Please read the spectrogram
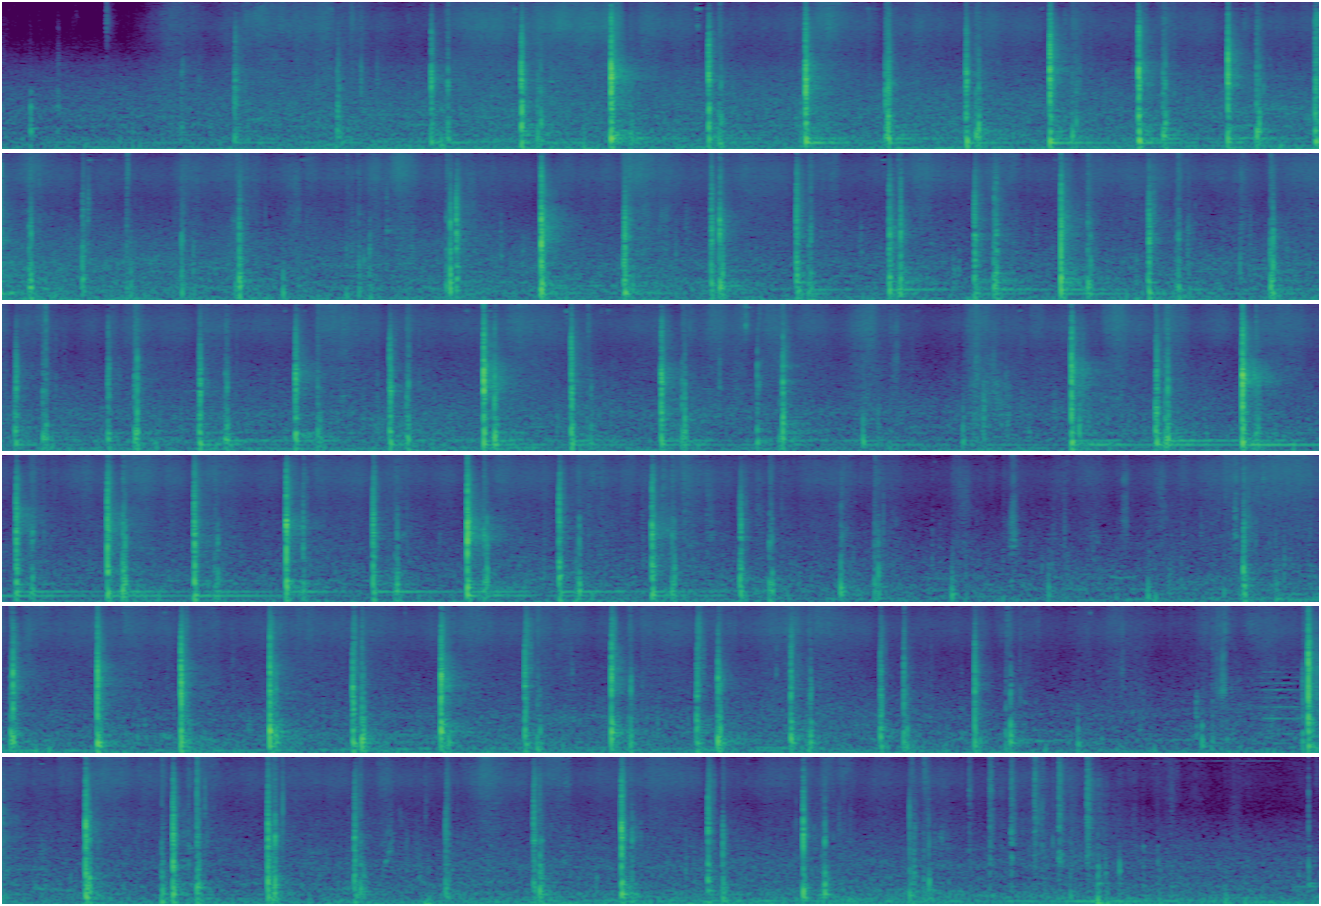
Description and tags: sound of steps on stairs in a street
